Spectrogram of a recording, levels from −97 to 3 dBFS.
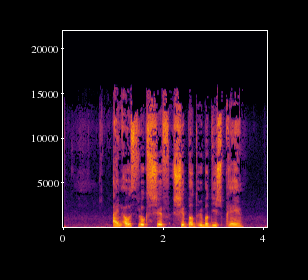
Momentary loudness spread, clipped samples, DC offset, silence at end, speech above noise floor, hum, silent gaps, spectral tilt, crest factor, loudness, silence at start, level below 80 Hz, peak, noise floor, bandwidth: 5 LU; under 0.1%; under 0.1%; 0.5 s; 38 dB; none; none; -3.5 dB/octave; 16 dB; -15 LUFS; 0.05 s; -50 dBFS; 0 dBFS; -53 dBFS; 16 kHz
